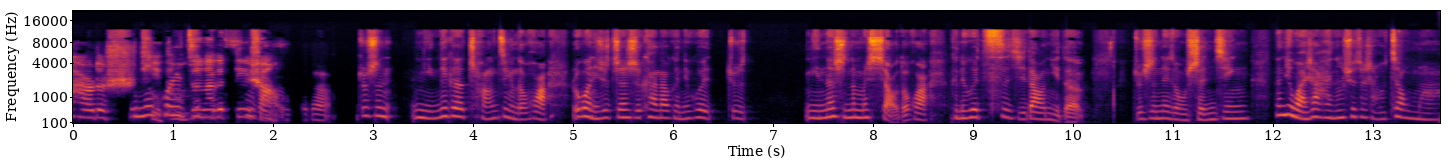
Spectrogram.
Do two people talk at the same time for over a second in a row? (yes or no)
yes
